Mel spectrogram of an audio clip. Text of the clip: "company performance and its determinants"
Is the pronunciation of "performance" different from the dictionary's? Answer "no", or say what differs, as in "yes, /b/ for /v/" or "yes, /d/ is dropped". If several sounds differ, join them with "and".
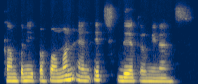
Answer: yes, /s/ is dropped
